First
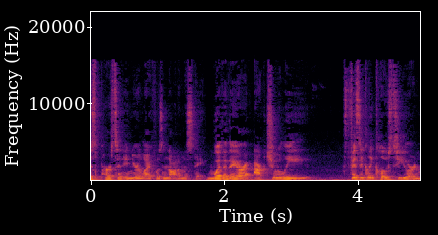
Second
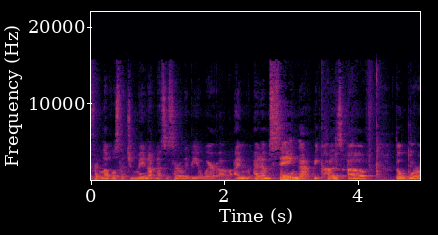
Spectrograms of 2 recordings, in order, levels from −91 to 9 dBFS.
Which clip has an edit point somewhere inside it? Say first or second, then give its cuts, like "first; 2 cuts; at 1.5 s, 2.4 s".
first; 1 cut; at 1.6 s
